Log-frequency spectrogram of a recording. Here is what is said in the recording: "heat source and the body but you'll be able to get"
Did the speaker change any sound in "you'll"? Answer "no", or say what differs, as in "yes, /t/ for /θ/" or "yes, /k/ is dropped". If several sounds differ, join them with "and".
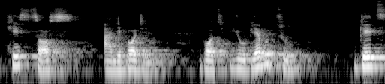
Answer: yes, /w/ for /l/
